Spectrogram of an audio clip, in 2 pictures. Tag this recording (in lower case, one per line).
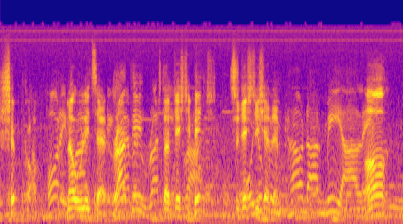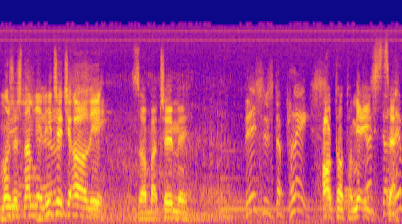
speech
